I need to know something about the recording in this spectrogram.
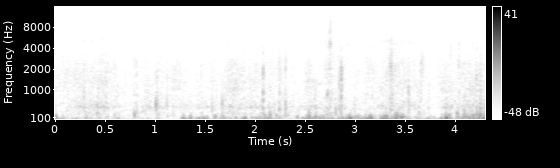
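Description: Footsteps on bare rock, shoe soles tapping and scuffing at a walking pace, over a low rumble from about a second in.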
